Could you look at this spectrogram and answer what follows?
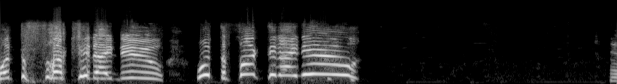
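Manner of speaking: put-on very high, slow, weepy blubbering sobs. Retelling a movie scene of a buyer crying in the shower: imitating a crying man. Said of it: "crying, going".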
